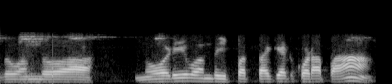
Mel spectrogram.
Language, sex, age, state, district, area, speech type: Kannada, male, 45-60, Karnataka, Bellary, rural, conversation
